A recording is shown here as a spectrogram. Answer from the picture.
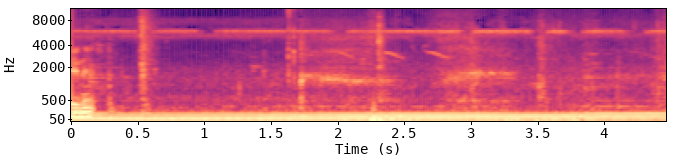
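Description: A steady low hum with several fixed pitches, with a thin, steady high-pitched insect drone from crickets above it, breaking off now and then; a few faint clicks and short chirps come through.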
